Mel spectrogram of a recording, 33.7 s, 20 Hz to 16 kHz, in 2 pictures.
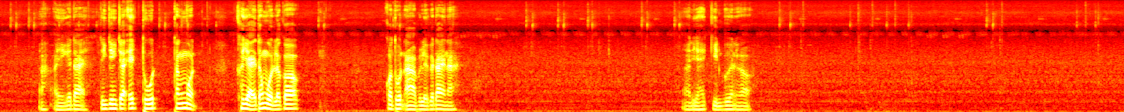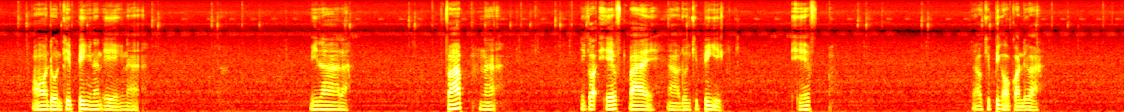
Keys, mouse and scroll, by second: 0.5 drag, 0.7-1.8 middle drag, 1.8 f, 2.8 click, 3.1-4.3 shift+middle drag, 4.3 f, 6.0 click, 6.3 f, 8.4 click, 8.9 click, 9.2 g, 10.2 click, 10.3 g, 12.1-12.9 middle drag, 13.1 middle click, 13.8 g, 15.1-16.7 middle drag, 16.7 g, 17.7-19.2 shift+middle drag, 19.2 drag, 20.5-21.2 middle drag, 21.2 g, 23.1 click, 23.4-25.3 middle drag, 25.3 click, 25.5-26.1 middle drag, 26.1 f, 27.7 ctrl+z, 28.6 f, 30.8 click, 31.7 click, 32.1-33.7 middle drag.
